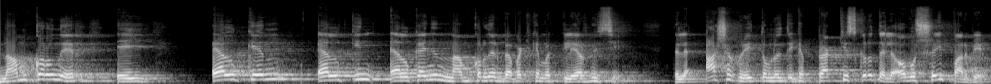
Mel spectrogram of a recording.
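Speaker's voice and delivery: normal talking voice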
